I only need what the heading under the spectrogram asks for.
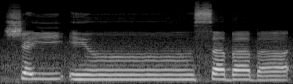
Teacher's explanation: نون کی اور تنوین کی آواز کچھ ناک میں چھپ رہی ہے، اس کو اخفا کہتے ہیں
